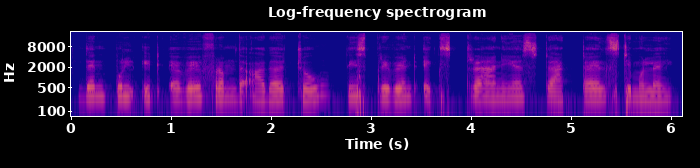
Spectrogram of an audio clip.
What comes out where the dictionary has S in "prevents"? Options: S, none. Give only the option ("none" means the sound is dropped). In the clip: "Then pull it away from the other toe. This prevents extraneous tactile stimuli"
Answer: none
